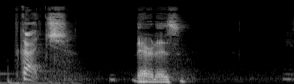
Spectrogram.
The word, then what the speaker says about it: Tcaci: and your last name is? No. No. Tcaci.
